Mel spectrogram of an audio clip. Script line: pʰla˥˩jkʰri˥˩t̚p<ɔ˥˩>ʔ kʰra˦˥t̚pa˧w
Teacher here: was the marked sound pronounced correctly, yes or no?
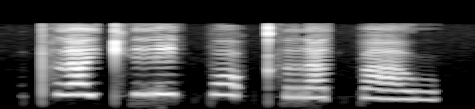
yes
